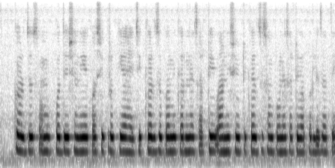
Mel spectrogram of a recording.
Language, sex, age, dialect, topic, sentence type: Marathi, female, 18-24, Standard Marathi, banking, statement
